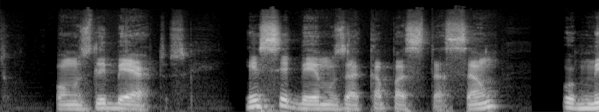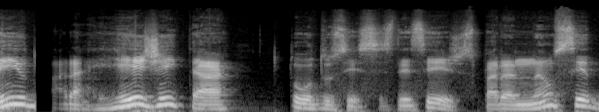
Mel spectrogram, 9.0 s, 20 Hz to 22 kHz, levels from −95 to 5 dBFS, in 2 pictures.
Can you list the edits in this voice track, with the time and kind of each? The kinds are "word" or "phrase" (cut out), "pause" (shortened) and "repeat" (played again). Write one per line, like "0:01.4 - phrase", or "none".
0:04.7 - word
